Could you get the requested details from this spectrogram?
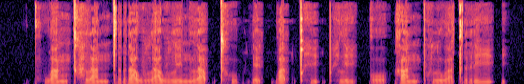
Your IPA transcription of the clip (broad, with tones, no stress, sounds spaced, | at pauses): kʰ w a˨˩ ŋ kʰ l a˩˦ n t r a˨˩ w l a˧ w l i˩˦ n l a˨˩ p̚ tʰ u˨˩ k̚ l e˨˩ k̚ w a˥˩ t̚ pʰ i˨˩ ʔ pʰ l iː˨˩ k̚ ʔ oː˩˦ k a˧ n pʰ l u˨˩ a̯ t r i˥˩ ʔ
